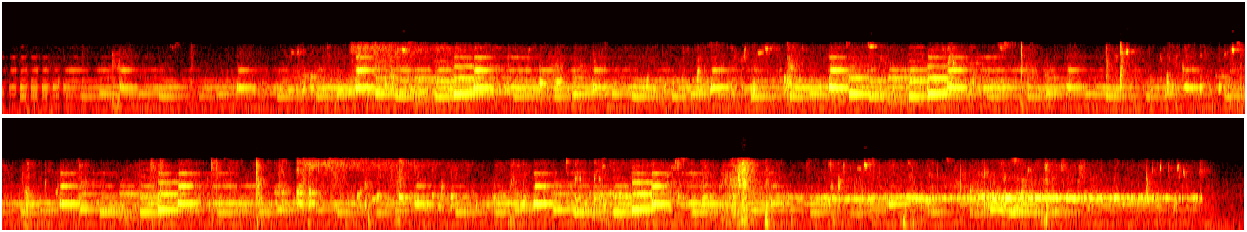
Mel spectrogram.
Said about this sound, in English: That was my phone reminding me that we're doing a call right now.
